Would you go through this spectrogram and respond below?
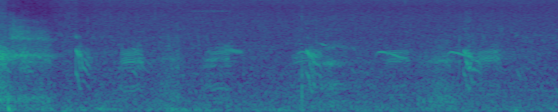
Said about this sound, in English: and two mallard just flying overhead, and very obligingly doing so too. That was rather lovely timing.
